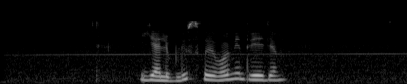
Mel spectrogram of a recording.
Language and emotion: Russian, positive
